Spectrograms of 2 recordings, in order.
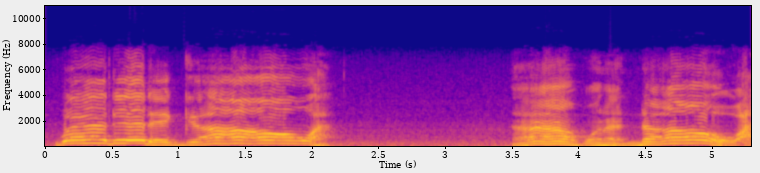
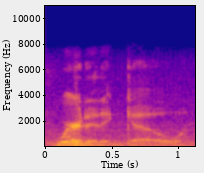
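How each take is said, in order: First: High, loud, slow sing-song whine; silly high voice. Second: Said in the usual way. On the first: Acted. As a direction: stretch it up high like a cartoon. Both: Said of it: "repeated in a different voice".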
